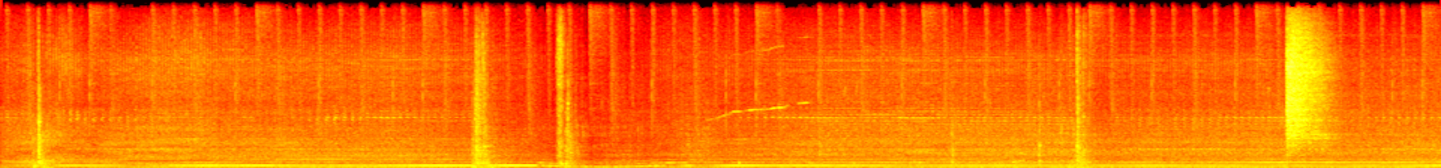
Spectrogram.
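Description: Rear-loading garbage truck running its packer: the engine and hydraulic pump hold a steady whine while the packer blade sweeps and compacts the trash in the hopper. The pitch sags and recovers once about eight seconds in as the hydraulics take the load. There are several metal clunks and a short hiss of air near the end.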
